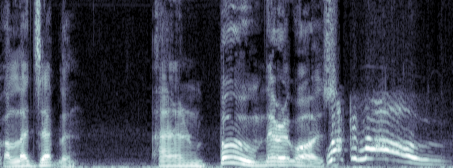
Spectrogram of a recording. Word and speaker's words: Led Zeppelin: called were originally called Le A D Zeppelin, but they dropped the A because they thought Americans would say it like I like lead Zeppelin."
